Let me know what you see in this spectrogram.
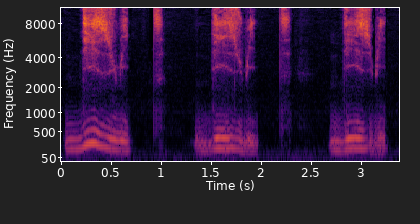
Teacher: you'll make this little link between the two, the liaison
